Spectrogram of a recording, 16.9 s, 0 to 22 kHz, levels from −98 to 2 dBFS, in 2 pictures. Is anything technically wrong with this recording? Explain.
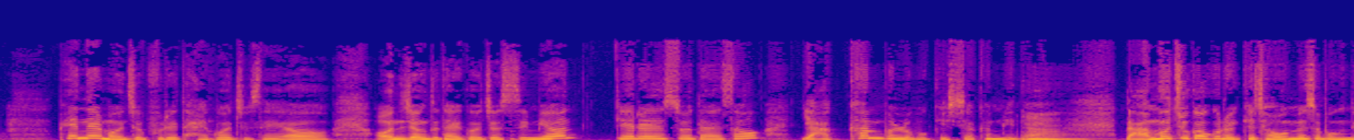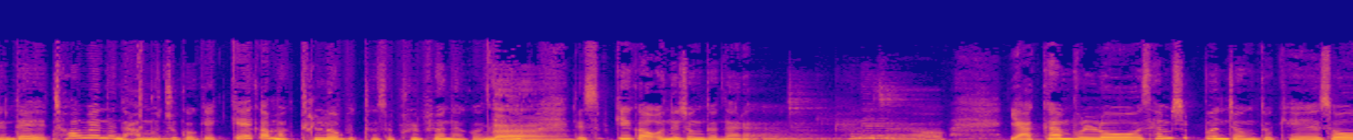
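Yes, there are two faults.

From 3.87 to 11.87 s, the adaptive stream drops to a lower bitrate for eight seconds. The connection slowed, so the player switched to a leaner encode of the speech. Codec artefacts become more noticeable. The change is abrupt in both directions, with no gap. The loss of detail suggests a fall from roughly 64 to 24 kbit/s.

From 13.15 to 14.32 s, the speech suddenly sounds roomy and hollow. Bass thins, and the level falls by roughly 10 dB. Room noise rises to about 35 dB below the speech. This is likely a switch to a distant microphone: the close microphone's signal dropped out, leaving a pickup further away. The return to close, full sound at 14.32 s is just as abrupt.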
